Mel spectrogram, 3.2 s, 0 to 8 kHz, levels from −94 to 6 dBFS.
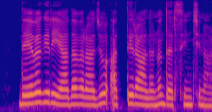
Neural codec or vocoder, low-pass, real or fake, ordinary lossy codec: none; none; real; none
